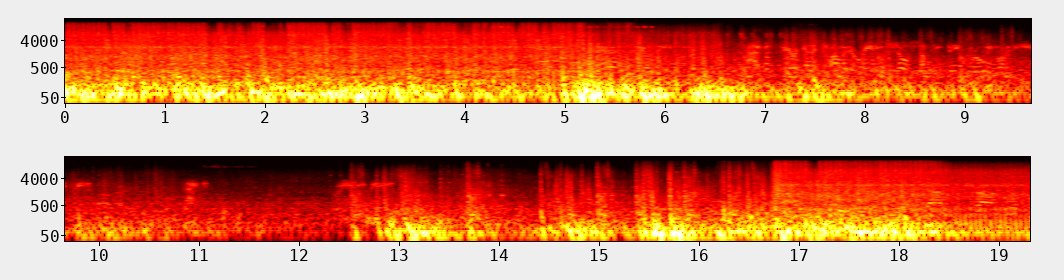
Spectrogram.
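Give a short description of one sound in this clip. Rapid gunfire rattles loudly with heavy booming blasts.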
